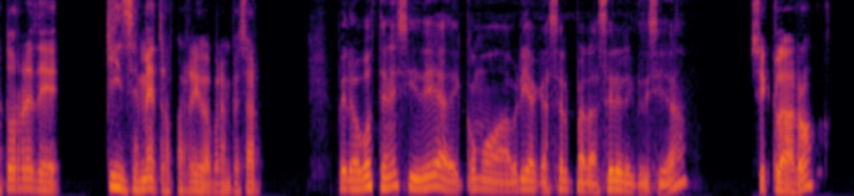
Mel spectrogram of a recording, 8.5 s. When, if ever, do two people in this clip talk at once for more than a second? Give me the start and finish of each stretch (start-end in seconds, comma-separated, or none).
none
